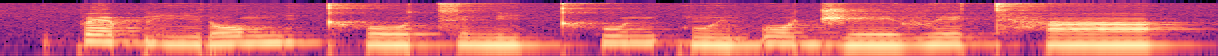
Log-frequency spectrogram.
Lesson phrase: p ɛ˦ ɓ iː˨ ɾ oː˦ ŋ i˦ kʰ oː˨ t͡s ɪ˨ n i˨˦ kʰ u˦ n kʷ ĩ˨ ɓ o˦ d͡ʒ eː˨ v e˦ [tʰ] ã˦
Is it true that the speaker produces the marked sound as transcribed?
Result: yes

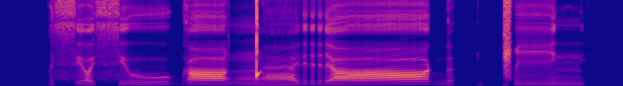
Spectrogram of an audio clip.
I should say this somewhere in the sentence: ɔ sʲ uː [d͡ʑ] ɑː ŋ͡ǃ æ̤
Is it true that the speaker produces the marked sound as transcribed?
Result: no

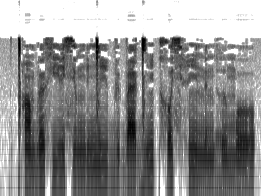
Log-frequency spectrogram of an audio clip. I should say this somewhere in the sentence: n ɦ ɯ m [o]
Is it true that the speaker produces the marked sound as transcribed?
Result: yes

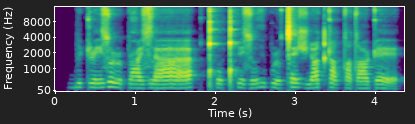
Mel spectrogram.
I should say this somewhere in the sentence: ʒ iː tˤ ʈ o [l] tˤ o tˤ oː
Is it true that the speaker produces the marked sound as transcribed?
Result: yes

